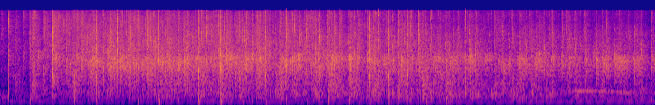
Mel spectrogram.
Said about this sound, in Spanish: Ahora sí, un fuerte aplauso.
